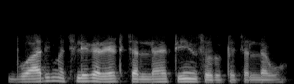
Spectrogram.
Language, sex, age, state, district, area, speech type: Urdu, male, 18-30, Bihar, Khagaria, rural, conversation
